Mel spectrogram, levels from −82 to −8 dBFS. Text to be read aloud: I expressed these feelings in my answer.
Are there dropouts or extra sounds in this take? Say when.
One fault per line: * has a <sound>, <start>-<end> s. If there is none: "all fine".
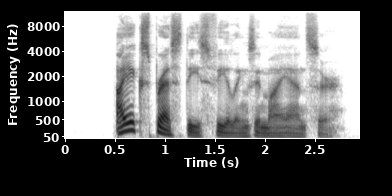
all fine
